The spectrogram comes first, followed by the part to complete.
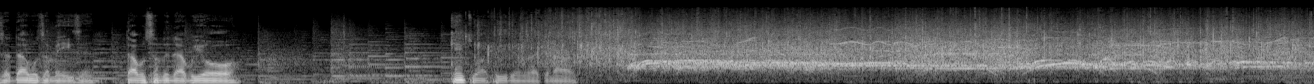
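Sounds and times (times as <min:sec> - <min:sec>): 
speech: 0:00.0 - 0:02.5, 0:04.5 - 0:05.9
large crowd applauding loudly: 0:04.6 - 0:13.1
scattered cheers: 0:06.2 - 0:13.1.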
